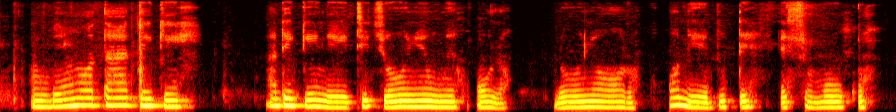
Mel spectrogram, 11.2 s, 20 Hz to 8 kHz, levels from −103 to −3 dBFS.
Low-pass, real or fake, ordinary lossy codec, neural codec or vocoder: none; real; none; none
